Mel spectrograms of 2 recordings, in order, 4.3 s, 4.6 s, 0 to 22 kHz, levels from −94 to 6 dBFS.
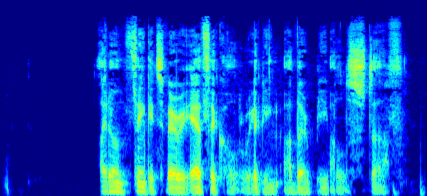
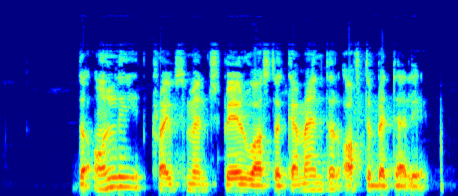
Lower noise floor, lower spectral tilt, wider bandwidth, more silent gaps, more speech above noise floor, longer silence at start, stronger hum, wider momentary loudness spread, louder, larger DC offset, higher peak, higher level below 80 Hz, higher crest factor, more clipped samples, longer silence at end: about the same, -83 dBFS vs -80 dBFS; second, -2.5 dB/octave vs -5 dB/octave; first, 15.5 kHz vs 8 kHz; neither; second, 50 dB vs 64 dB; first, 0.95 s vs 0.8 s; neither; first, 12 LU vs 7 LU; second, -31 LUFS vs -15 LUFS; neither; second, -12 dBFS vs 0 dBFS; about the same, -62 dBFS vs -58 dBFS; first, 22 dB vs 16 dB; neither; about the same, 0.05 s vs 0.15 s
